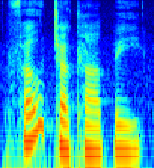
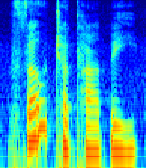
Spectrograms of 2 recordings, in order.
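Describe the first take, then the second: Both takes have the same delivery.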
